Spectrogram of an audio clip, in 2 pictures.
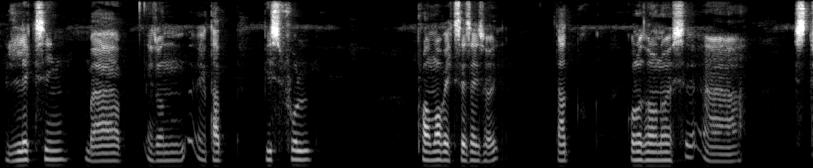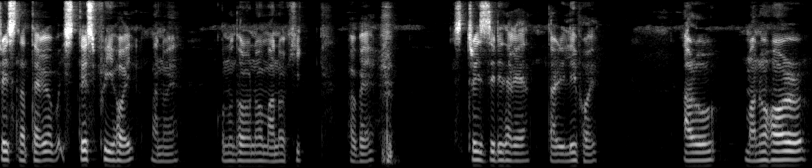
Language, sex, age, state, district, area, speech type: Assamese, male, 30-45, Assam, Darrang, rural, spontaneous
